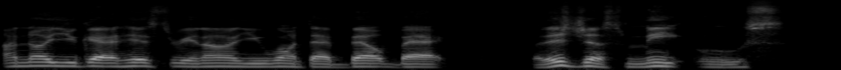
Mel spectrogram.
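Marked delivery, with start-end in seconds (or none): none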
